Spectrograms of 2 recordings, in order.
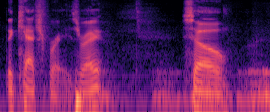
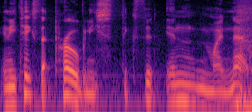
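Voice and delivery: normal talking voice

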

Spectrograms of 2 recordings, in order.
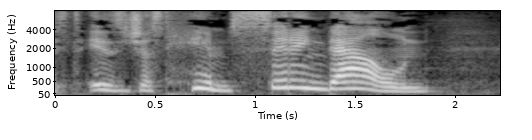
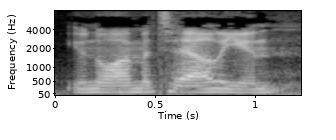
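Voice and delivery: Steven Seagal; 11 semitones lower, 8 dB quieter than usual. Acted. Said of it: "in a really low, gruff voice".

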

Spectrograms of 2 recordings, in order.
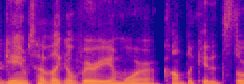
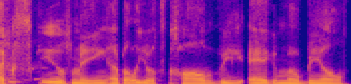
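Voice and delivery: obnoxious nerd voice. Acted. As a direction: play the pedantic fan, lightly. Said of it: "obnoxious Sonic nerd voice".

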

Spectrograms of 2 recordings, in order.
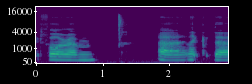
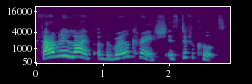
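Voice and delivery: put-on posh reading, higher and swooping; posh woman; 4 semitones higher, 4 dB louder than usual. Podcast host reading a chapter quote, mock-posh woman. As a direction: read it aloud as a posh lady. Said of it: "reading it as a posh woman".

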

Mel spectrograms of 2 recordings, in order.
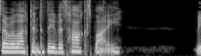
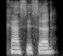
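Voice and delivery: ordinary delivery

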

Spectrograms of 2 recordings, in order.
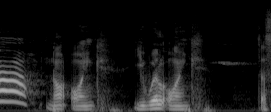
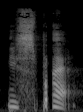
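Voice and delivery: ordinary talk, nothing marked

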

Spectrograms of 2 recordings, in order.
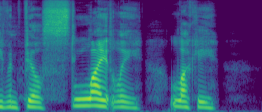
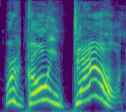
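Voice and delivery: high, loud, stretched-out shout; exasperated scream of alarm; panicked yell; 9 semitones higher, 6 dB louder, much slower than usual. A narrator's reading. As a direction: yell it slowly to hammer it home. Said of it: "Marco yelled".

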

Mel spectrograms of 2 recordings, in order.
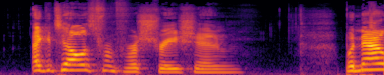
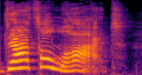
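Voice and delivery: ordinary talk, nothing marked

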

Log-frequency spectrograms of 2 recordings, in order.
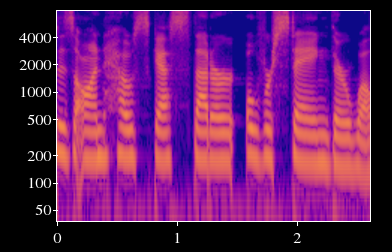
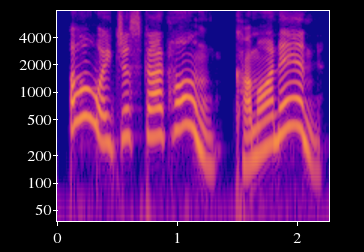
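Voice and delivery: cheerful welcome; 7 semitones higher than usual. Retold or imitated. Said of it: "she would greet them with either".

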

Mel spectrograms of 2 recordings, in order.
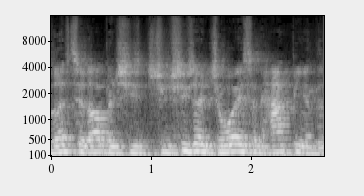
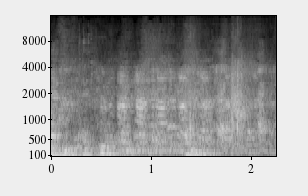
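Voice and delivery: laugh; 5 semitones higher, 6 dB quieter than usual. Real, not acted. Laughs at his own boldness.

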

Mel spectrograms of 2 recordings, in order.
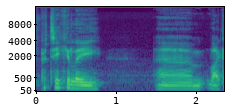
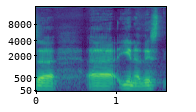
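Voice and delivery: ordinary talk

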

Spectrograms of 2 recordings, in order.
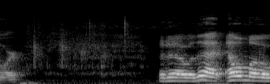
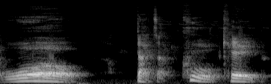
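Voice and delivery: loud, drawn-out dopey amazement; agape oaf; 7 dB louder, much slower than usual. Acted. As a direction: play a big oaf awestruck, slowly. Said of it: "he stands back agape with his eyes wide open".

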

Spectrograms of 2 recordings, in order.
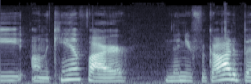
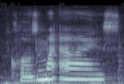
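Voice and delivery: ordinary delivery

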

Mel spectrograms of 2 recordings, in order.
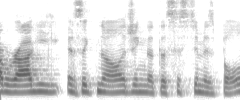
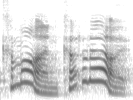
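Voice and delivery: high-pitched, playful brush-off; mock protest; 10 semitones higher than usual. Recapper plays a character telling someone to stop, high mock protest. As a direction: voice jumps up in acted objection. Voices Natsume brushing off Kaburagi.

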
